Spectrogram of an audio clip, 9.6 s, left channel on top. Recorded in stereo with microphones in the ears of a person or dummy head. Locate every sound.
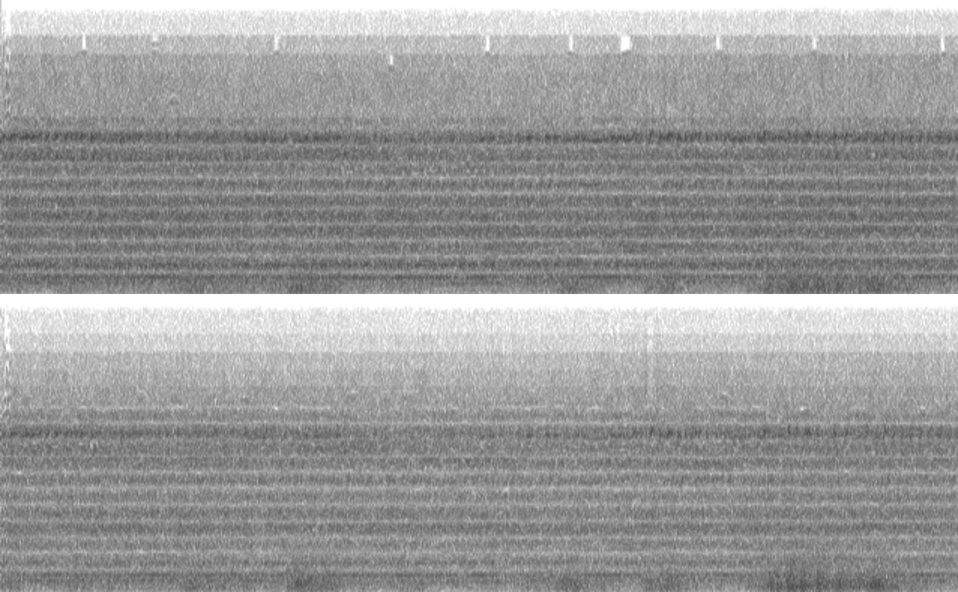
0.0 s a drone: 30° left (ahead or behind)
